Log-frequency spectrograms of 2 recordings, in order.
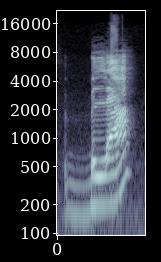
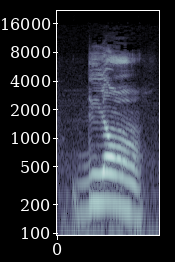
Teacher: No es bla, sino blon, o. Y como es con un sonido de ON, entonces por eso es que se va más a la nariz, o. Porque de las 5 consonantes invertidas, an, en, in, on, un, háganlas y se van a dar cuenta que la de on es la que más se va para acá.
